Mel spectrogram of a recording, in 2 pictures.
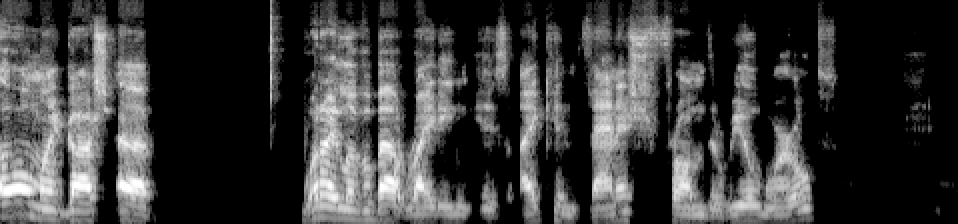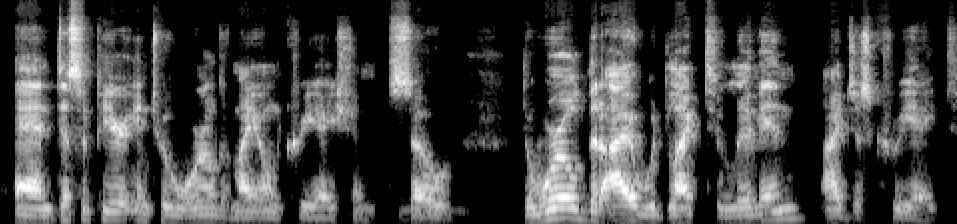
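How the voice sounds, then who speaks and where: With big swings in loudness, a man with an ordinary speaking voice talks at a fairly slow pace and medium pitch with ordinary pitch variation. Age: 60s. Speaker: actor and writer. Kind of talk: interview.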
